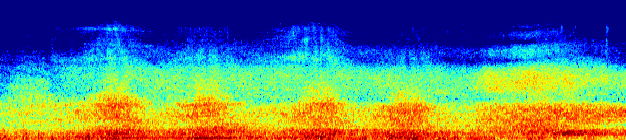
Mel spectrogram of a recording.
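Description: Road traffic passing close by: several vehicles, a van among them, go by one after another, each rising and fading.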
